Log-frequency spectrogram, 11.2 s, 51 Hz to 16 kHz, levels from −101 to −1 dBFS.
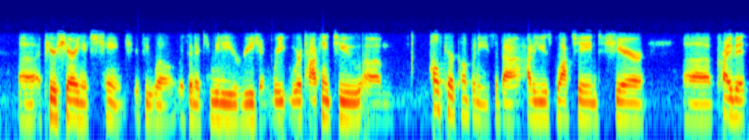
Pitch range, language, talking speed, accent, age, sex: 120-150 Hz, English, 155 wpm, American, 30-49, male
